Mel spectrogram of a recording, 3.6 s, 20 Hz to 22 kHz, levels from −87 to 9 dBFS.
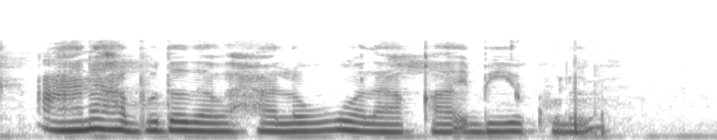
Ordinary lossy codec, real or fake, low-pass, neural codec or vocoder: none; real; none; none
